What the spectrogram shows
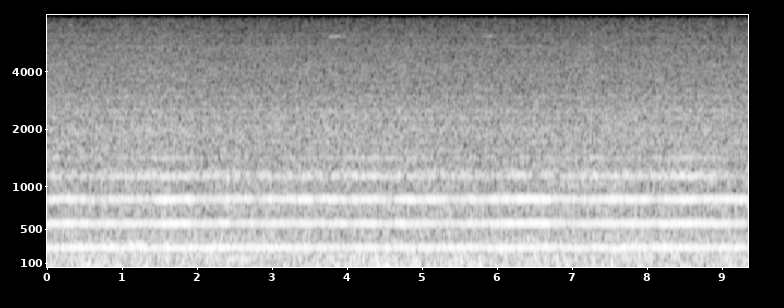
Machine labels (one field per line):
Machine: fan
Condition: normal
